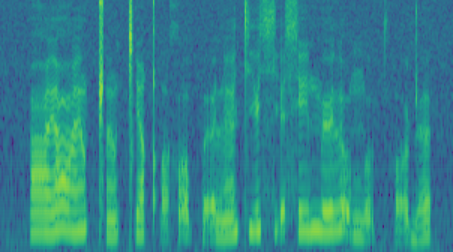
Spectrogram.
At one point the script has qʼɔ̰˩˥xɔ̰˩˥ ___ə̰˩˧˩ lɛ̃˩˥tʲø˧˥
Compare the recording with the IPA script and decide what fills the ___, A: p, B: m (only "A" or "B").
A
